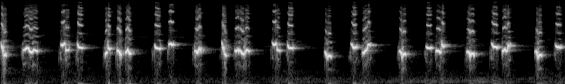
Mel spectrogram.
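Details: Lively sooty-headed bulbul song, recorded clean for daily song-training of cage birds: a steady chain of rich, rolling whistled phrases, some doubled, each a bright chirp followed by a short gap, over quiet background.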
